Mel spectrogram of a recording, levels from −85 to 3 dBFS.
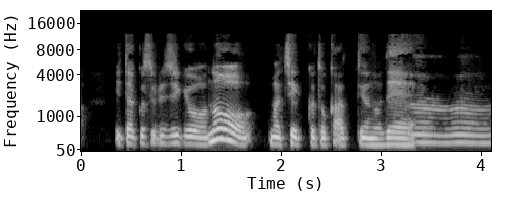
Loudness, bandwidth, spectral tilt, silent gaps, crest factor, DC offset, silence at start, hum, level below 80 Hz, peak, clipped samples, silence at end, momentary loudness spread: -19 LUFS; 12.5 kHz; -5 dB/octave; none; 16 dB; under 0.1%; 0.35 s; none; -66 dBFS; -2 dBFS; under 0.1%; 0 s; 9 LU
